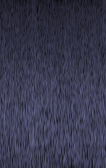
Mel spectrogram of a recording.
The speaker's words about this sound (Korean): 깎아지른 절벽이 병풍처럼 솟아있고 슈타우프바흐 폭포가 수백 미터 절벽에서 쏟아져 내린다.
